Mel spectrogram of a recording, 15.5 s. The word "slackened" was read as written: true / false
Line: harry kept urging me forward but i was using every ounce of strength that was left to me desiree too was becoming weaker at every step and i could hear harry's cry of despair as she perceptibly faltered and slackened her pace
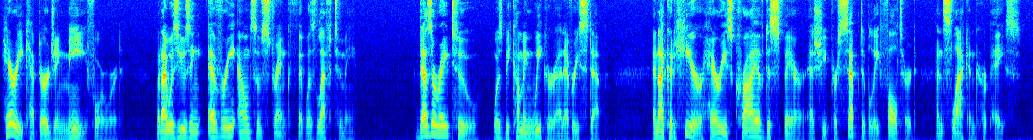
true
